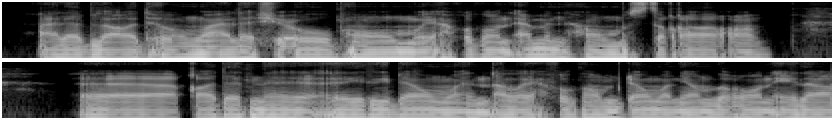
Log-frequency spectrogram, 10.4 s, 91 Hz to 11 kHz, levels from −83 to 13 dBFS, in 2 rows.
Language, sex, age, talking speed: Arabic, male, 20-39, 80 wpm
